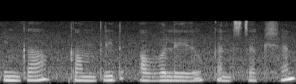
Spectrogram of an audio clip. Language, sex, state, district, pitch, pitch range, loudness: Telugu, female, Telangana, Karimnagar, 190 Hz, 180-205 Hz, -16 LUFS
